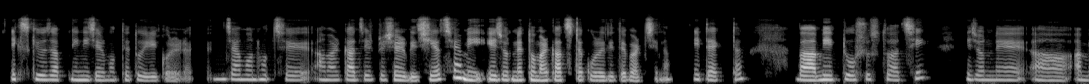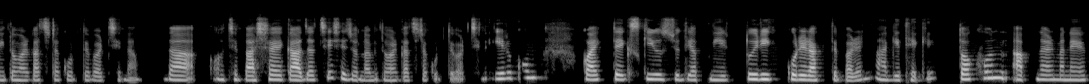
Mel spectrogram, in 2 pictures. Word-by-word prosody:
Excuse 230 -3 +2
আপনি 205 +2 -7
নিজের 195 -1 0
মধ্যে 205 +1 -6
তৈরি 175 -2 -1
করে - - -5
রাখবেন। 270 -2 -15 0.2
যেমন 225 -1 0
হচ্ছে, 230 -1 -2 0.3
"আমার 205 0 -2
কাজের 205 +1 +1
প্রেশার 205 -2 +3
বেশি 175 +3 +5
আছে। 235 +5 +3
আমি 215 -6 +7 0.2
এজন্য 205 -1 +3
তোমার 190 -2 +5
কাজটা 195 0 +5
করে 185 -1 +1
দিতে 180 - -2
পারছি 165 -2 +2
না।" - - -4 0.3
এটা 210 -3 -2
১ 190 - -20
টা। 235 - -2 0.6
বা 205 - +7
আমি 205 +2 +5
একটু 220 +2 -7
অসুস্থ 225 +2 -5
আছি। 200 +8 +1 0.5
এজন্যে 205 -2 -2 0.3
আ - - -1 0.4
আমি 200 -1 -4
তোমার 195 -1 -2
কাজটা 195 +1 -3
করতে 200 0 -10
পারছি 185 +1 -4
না। - - -8 0.4
বা 210 -1 +4 0.4
হচ্ছে 225 0 -3
বাসায় 215 +3 +3
কাজ 200 -2 +6
আছে 210 - -2
সেজন্য 220 -5 -2
আমি 195 - -8
তোমার 190 0 -4
কাজটা 185 +1 -4
করতে 255 - -13
পারছি 275 - -3
না।" - - -13
এরকম 280 +3 -1 0.5
কয়েকটা 220 +1 +2
এক্সকিউজ 235 -2 +2
যদি 215 0 -3
আপনি 210 0 -5 0.3
তৈরি 235 0 +6 0.2
করে 225 -2 +5
রাখতে 195 0 -5
পারেন 185 +6 -2 0.2
আগে 200 -1 -3
থেকে। 265 - -6 0.3
তখন 240 +6 +3 0.3
আপনার 220 0 -3
মানে 210 -1 0
210 Hz, 175 wpm, -21 LUFS, 195-230 Hz, 0.6 s, আমি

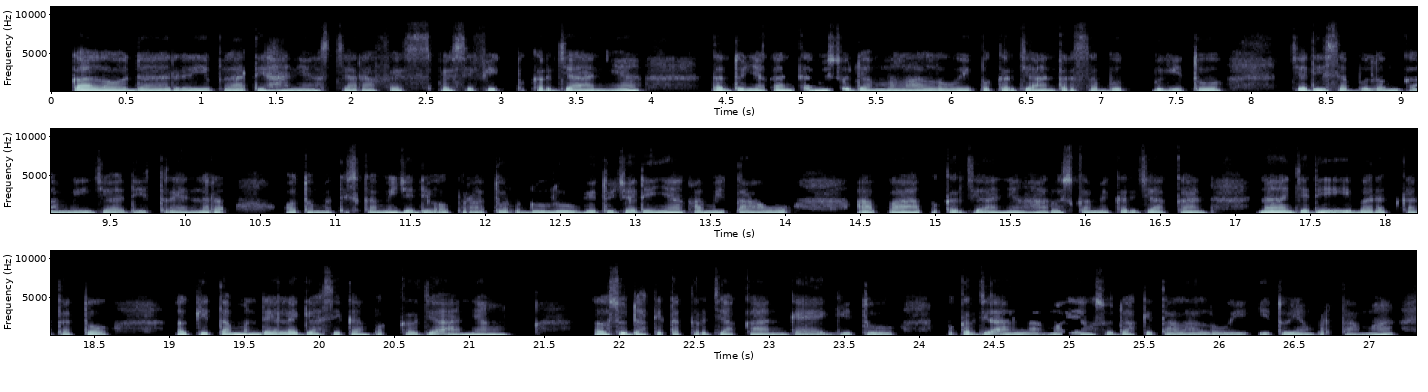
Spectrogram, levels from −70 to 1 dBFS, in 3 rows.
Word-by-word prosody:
Kalau 195 0 +6
dari 185 0 +3
pelatihan 185 +1 0
yang 185 - +1
secara 180 -1 -3
fes 185 0 -5 0.2
spesifik 190 +1 -3
pekerjaannya, 180 0 +1 0.5
tentunya 190 0 +2
kan 245 0 +3
kami 235 +1 +3
sudah 210 -5 +1
melalui 175 -1 +2
pekerjaan 185 -1 -1
tersebut 185 +2 -3 0.2
begitu. 170 +1 0 0.4
Jadi, 185 +5 +3
sebelum 190 -4 -2
kami 180 +1 +1
jadi 185 -1 -2
trainer 180 +5 0 0.4
otomatis 190 +3 -3
kami 200 +2 +2
jadi 195 -1 +2
operator 180 0 -3
dulu 185 0 +3
gitu, 175 +1 -2
jadinya 180 +7 +2
kami 200 +1 +1
tahu 195 0 -2 0.5
apa 200 +3 +1
pekerjaan 195 -2 -1
yang 200 - +3
harus 190 +1 0
kami 185 -2 0
kerjakan. 185 -1 -1 0.4
Nah, 190 -1 +8
jadi 185 +6 +3 0.2
ibarat 190 0 0
kata 195 +1 -4
tuh 140 0 -2 0.4
e - - +4
kita 215 +5 0
mendelegasikan 195 -1 +4
pekerjaan 210 -1 -2
yang 220 +1 +4 0.6
e 200 - +1
sudah 205 -2 +4
kita 210 0 -2
kerjakan, 195 0 -2
kayak 170 -1 -2 0.2
gitu. 85 -1 -3 0.3
Pekerjaan 180 - 0
lama 175 - -4
yang 195 0 -1
sudah 190 -1 -2
kita 190 -4 -3
lalui 170 -1 -2
itu 185 +3 -3
yang 180 - 0
pertama, 180 +10 -2
185 Hz, 135 wpm, -23 LUFS, 180-200 Hz, 0.6 s, Nah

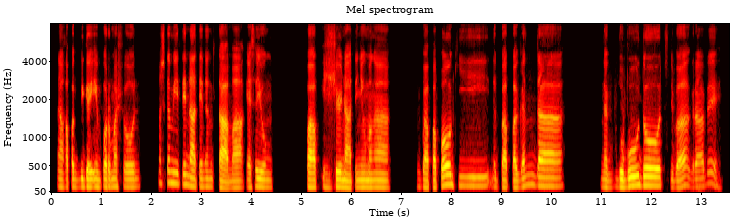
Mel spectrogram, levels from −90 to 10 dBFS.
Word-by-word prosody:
nakakapagbigay 130 +1 0
impormasyon, 130 0 -1 0.4
mas 195 -2 -10
gamitin 185 -5 -1
natin 135 -1 0
ng 135 0 -5
tama 115 +1 +3
kaysa 130 +2 -2
yung 130 -2 0 0.7
pa 125 -1 +4
ise-share 130 0 0
natin 120 +1 0
yung 125 - 0
mga 125 -1 0 0.6
nagpapapogi, 150 +4 0
nagpapaganda, 145 +4 0 0.8
nagbubudots, 150 +5 +3
di 125 - -10
ba, 140 +6 0
grabe. 140 - -7
130 Hz, 90 wpm, -24 LUFS, 125-150 Hz, 0.8 s, pa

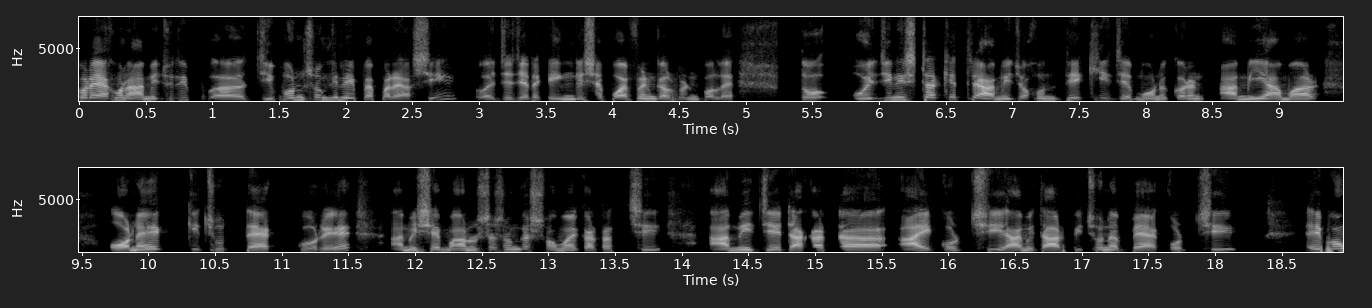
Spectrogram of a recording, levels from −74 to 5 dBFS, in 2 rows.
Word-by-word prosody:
করে 215 0 +3
এখন 210 +3 -1
আমি 165 +3 -1
যদি 210 - -8 0.3
আ - - +4 0.3
জীবনসঙ্গিনীর 205 +4 -4
ব্যাপারে - - +1
আসি, - - -2 0.4
ওইযে - - -3
যেটাকে - - 0
ইংলিশে 135 +1 0
বয়ফ্রেন্ড, 160 +7 +2
গার্লফ্রেন্ড 140 -2 -3
বলে। 100 - -2 0.5
তো - - -2 0.4
ওই - - +1
জিনিসটার 220 +1 +2
ক্ষেত্রে 225 -1 -3
আমি 150 +1 -1
যখন 175 +3 -6 0.2
দেখি 195 - -2
যে, - - 0
মনে 115 +3 -3
করেন, 150 +1 0 0.3
আমি 135 +7 -2 0.2
আমার 145 +3 +3 0.6
অনেক 165 +8 +4 0.2
কিছু 175 +2 -6 0.2
ত্যাগ 150 +2 +6 0.2
করে - - 0 0.5
আমি 145 - -1
সে - - +3
মানুষের 140 +5 0
সঙ্গে 180 +3 -4
সময় 145 +3 -1
কাটাচ্ছি। 150 0 -3 0.6
আমি 150 +4 +2
যে, 160 - +3
টাকাটা 145 +1 +4 0.5
আয় 145 - +7
করছি 160 +2 -3 0.2
আমি 140 +1 -2
তার 135 0 +7
পিছনে 160 -1 -4
ব্যয় - - +5 0.2
করছি 160 +1 -4 0.7
এবং 200 +3 -1
155 Hz, 150 wpm, -26 LUFS, 145-185 Hz, 0.7 s, আয়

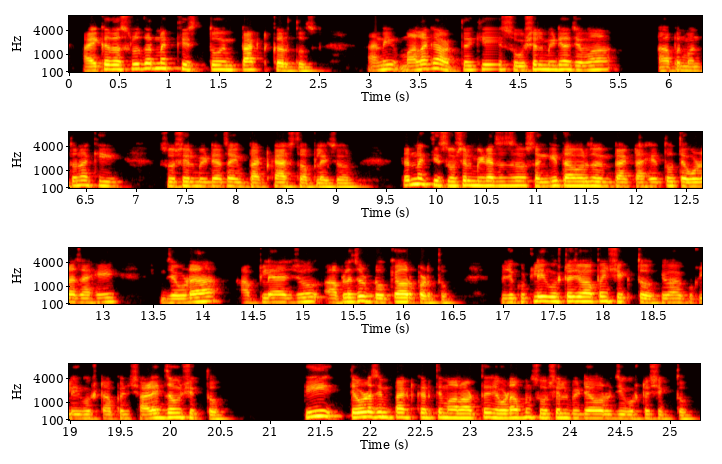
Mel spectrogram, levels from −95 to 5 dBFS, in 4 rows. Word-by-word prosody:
ऐकत 150 +6 +3
असलो, 200 +3 +1
तर 225 - +4
नक्कीच 200 -6 -3
तो 185 -1 +2
इम्पॅक्ट 180 0 +1
करतोच. 140 -2 -1 0.5
आणि 185 +5 -2
मला 165 +5 +1
काय 225 0 +2
वाटतं, 170 -2 -1
की 195 0 -2
सोशल 175 0 -2
मीडिया 185 +1 +2
जेव्हा 175 +2 -1 0.6
आपण 145 +2 -4
म्हणतो 145 +3 -5
ना, 200 - +1
की 180 -2 -3 0.6
सोशल 165 +1 -1
मीडियाचा 160 0 -1
इम्पॅक्ट 150 -2 -3
काय 155 -2 +3
असतो 140 +1 -5
आपल्या 140 0 -3
याच्यावर? 135 0 -4 0.5
तर 200 - +2
नक्की 230 -4 +3
सोशल 175 +2 +1
मीडियाचा 180 -1 +3
जो 180 0 +1
संगीतावर 175 0 +1
जो 175 0 +2
इम्पॅक्ट 160 -1 -3
आहे, 155 0 -2
तो 175 - 0
तेवढाच 160 0 +3
आहे 160 +2 -3 0.6
जेवढा 150 +4 +3 0.4
आपल्या 160 +3 -1
जो 170 +3 0 0.2
आपला 165 +2 +1
जो 205 - +4
डोक्यावर 160 +2 +5
पडतो, 135 -1 -1
म्हणजे 135 +3 -10
कुठलीही 195 +5 +2
गोष्ट 185 -1 +2
जेव्हा 190 -1 +5
आपण 195 +2 0
शिकतो 165 -3 -2
किंवा 150 +1 -4
कुठलीही 155 +1 -6
गोष्ट 155 0 -5
आपण 155 0 -5
शाळेत 150 +5 +3
जाऊन 190 +1 +4
शिकतो, 165 -6 -4 0.9
ती 230 +3 +5 0.2
तेवढंच 205 +2 +6
इम्पॅक्ट 195 -2 +1
करते, 185 0 -1
मला 175 -2 +3
वाटतं 170 +2 +1
जेवढं 170 -1 +3
आपण 185 +2 -3
सोशल 175 +1 -1
मीडियावर 160 -1 +2
जी 155 - -2
गोष्ट 150 0 -5
शिकतो. 135 -3 -8
170 Hz, 170 wpm, -23 LUFS, 155-185 Hz, 0.9 s, तेवढंच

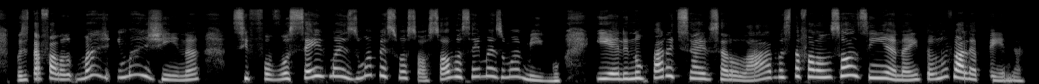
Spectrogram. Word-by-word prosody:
você 200 +2 -2
tá 250 - +2
falando 245 -4 0
ima 295 +7 0 0.3
imagina 255 - -2 0.3
se 280 - -2
for 245 -2 -4
você 260 +6 +1
e - - -12
mais 350 -9 -1
uma 420 +9 -4
pessoa 355 -7 -1
só, 175 -12 -6
só 245 +10 +1
você 350 +1 -1
e 365 - -5
mais 370 -2 -3
um 330 - -5
amigo, 190 - -2 0.4
e 260 0 +3
ele 250 +1 +4
não 280 +1 +3
para 340 +5 +2
de 395 - -8
sair 270 -3 +1
do - - -7
celular, 215 +3 -1
você 330 - -2
está 375 +2 +1
falando 335 -2 +3
sozinha, 310 - +3
né, 200 -1 0
então 240 +2 -3
não 320 +5 -1
vale 295 -7 +6
a - - +1
pena. 180 -5 -6
270 Hz, 215 wpm, -23 LUFS, 225-335 Hz, 0.4 s, vale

